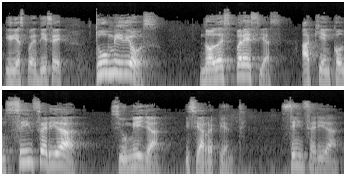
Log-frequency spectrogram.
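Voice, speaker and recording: A man's voice: a little high, sing-song, slow, darkish tone. A male pastor preaching a sermon in a church, asking the congregation rhetorical questions.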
